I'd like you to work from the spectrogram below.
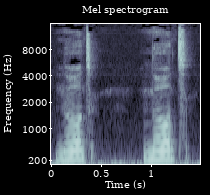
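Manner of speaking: "Not" ending in a hard, ts-like T; strong T in not. Shown as a demonstration. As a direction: punch out the T at the end of "Not". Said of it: "Tの発音が強くなっているので". (「Not」のTを強く出して)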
